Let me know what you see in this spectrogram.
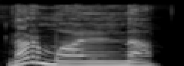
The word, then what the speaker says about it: нормально: Нормально. Now the telephone is working normally. – Сейчас телефон работает нормально. – Mm-hmm. Just pronounce нормально. – Нормально. – Yes, because or is not accented.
